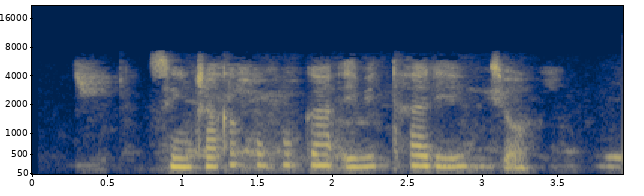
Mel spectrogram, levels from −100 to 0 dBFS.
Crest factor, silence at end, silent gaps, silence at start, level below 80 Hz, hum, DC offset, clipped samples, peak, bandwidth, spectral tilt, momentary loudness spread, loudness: 18 dB; 0 s; none; 0.3 s; -66 dBFS; none; under 0.1%; under 0.1%; -10 dBFS; 7.4 kHz; -4 dB/octave; 13 LU; -26 LUFS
